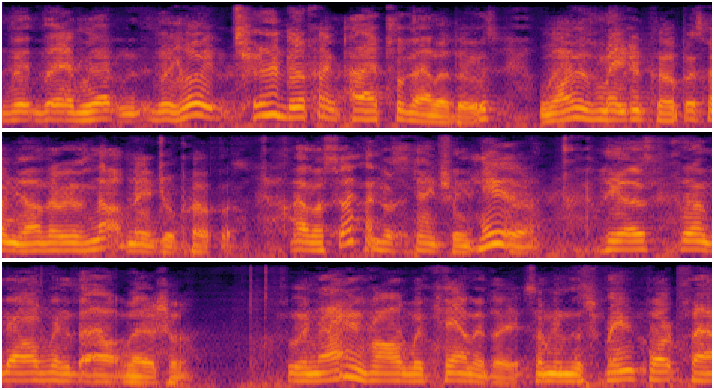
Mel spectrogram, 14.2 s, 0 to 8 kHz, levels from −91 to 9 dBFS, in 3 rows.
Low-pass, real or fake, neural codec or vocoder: 7.2 kHz; fake; codec, 16 kHz, 1 kbps, FreqCodec, larger model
